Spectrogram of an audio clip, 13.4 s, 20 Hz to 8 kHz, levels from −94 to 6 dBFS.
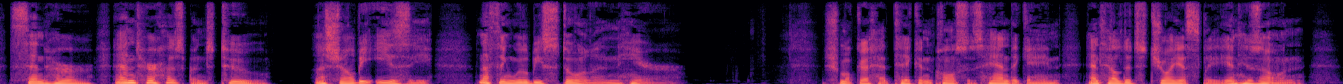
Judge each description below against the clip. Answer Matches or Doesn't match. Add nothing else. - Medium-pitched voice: Doesn't match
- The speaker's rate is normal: Doesn't match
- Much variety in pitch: Matches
